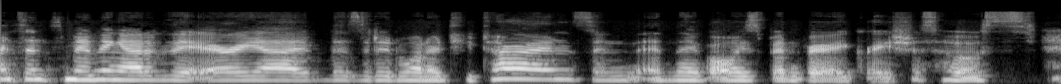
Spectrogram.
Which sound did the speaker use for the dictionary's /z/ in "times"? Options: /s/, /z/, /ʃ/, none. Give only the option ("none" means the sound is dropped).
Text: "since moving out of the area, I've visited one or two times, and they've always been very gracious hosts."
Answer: /z/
